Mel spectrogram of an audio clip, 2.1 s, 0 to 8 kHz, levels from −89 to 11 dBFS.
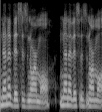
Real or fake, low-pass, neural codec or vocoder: real; 7.2 kHz; none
